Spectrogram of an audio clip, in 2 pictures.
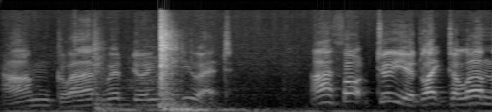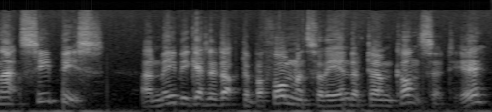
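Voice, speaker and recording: An actor playing a kindly, encouraging Scottish music teacher in a children's radio play, gentle and coaxing. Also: male voice, sits high, expressive, moderate pace, very noisy. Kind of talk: full-cast children's radio play acting.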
